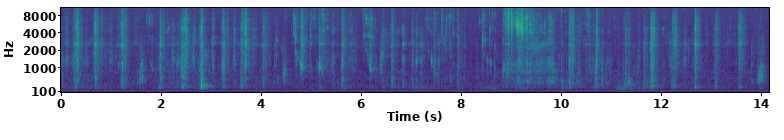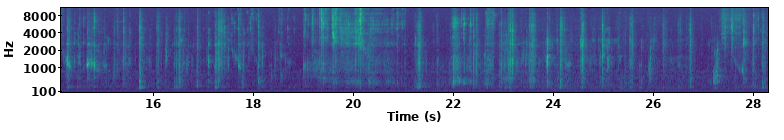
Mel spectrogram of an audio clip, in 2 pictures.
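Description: Chewing and biting of peeled mandarin oranges: dense, irregular mouth clicks and smacks, with a few louder, noisier stretches.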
